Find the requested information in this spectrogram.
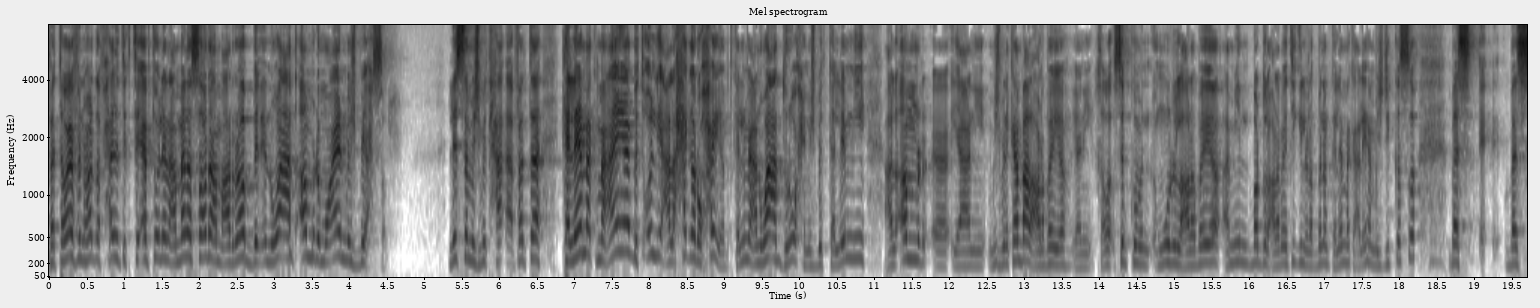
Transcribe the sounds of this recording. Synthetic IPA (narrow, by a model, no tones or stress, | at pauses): fæt̪ːæwæʔæfenːɑhɑɾˤd̪ˤɑfi̥ħaːd̪ːæt̪ekt̪eʔæːb̚t̪ʔuːlːʔænʕamːænæsˤɑːɾˤeʕmaʕɑrˤːɑbːelʔenːwaʕd̪ʔɑmɾmoʕaːjːænmeʃ̬bejeħsˤɑl | lesːæmeʃ̬bejet̪ħaʔæfæʔent̪ækælæːmækmaʕaːjæbet̪ʔuːlːiːʕalæħaːɡæɾˤuːħejːæbet̪̚kælːemniʕanwaʕd̪ɾuːħimeʃ̬bet̪̚kælːemniʕa̰læʔɑmɾjaʕnimeʃ̬benekælːmbæʕælʕɑɾˤɑbejːɑjaʕnixɑlɑsˤːeb̚komenʔomuːɾelʕɑ̰ɾˤɑbejːɑʔæ̰miːnbɑɾˤd̪ˤoelʕɑɾˤɑbejːɑt̪iːɡileɾˤɑbːenæmkælːemækʕa̰leːhæmeʃd̪iːqesˤːɑbæsːbæsː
